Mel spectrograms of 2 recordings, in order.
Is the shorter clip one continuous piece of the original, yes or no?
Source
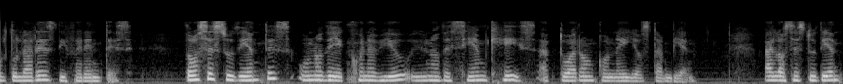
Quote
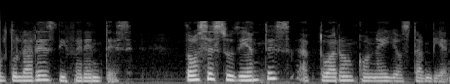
no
